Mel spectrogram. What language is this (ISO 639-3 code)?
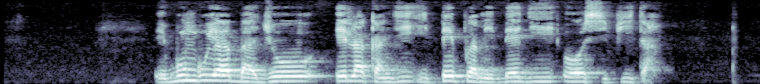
bnm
